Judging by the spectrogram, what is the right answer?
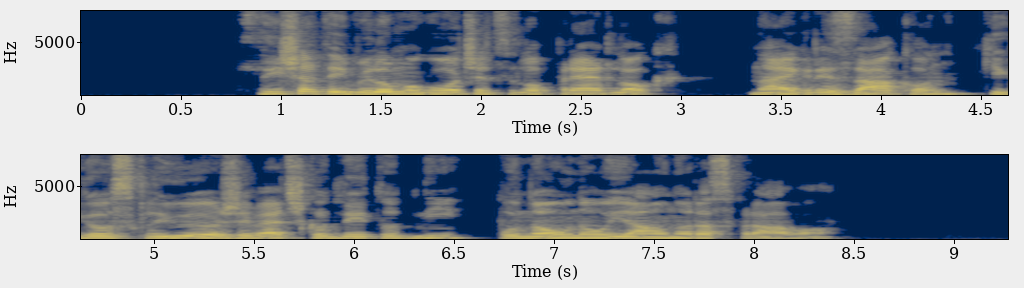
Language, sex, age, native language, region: Slovenian, male, 30-49, Slovenian, Central Slovenia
